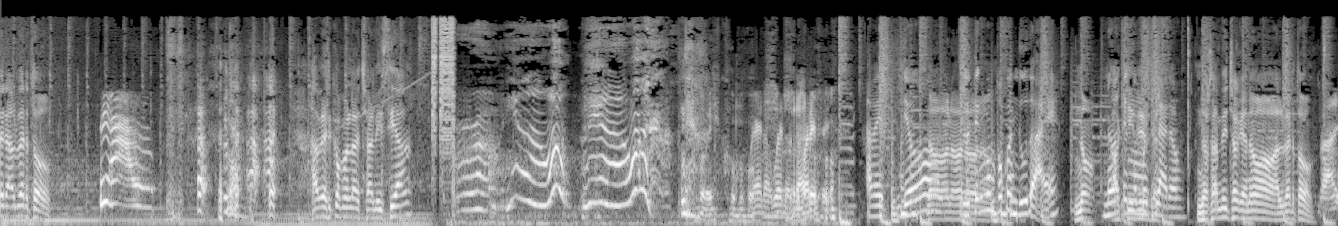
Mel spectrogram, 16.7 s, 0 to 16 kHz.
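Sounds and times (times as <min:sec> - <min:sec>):
speech: 0:00.0 - 0:16.7
human voice imitating a cat trying to bark like a dog: 0:01.2 - 0:02.0
laughter: 0:02.1 - 0:03.9, 0:07.9 - 0:09.0, 0:09.8 - 0:10.6.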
